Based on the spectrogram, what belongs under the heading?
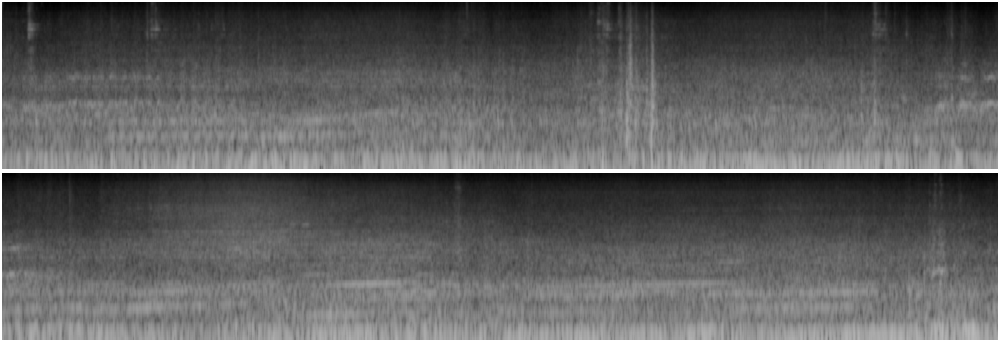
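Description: Daihatsu Esse's three-cylinder engine heard from inside the car's cabin under hard acceleration on track. Its pitch climbs repeatedly and drops back at each gear change, over a heavy low rumble and road noise.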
